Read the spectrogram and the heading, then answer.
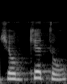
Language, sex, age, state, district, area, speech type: Marathi, female, 18-30, Maharashtra, Washim, rural, spontaneous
